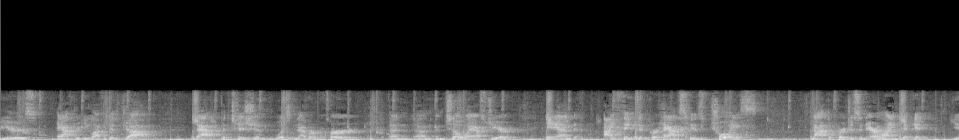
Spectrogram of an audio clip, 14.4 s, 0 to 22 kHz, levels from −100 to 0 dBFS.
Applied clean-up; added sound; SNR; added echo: none; Drum kit; 7 dB; none.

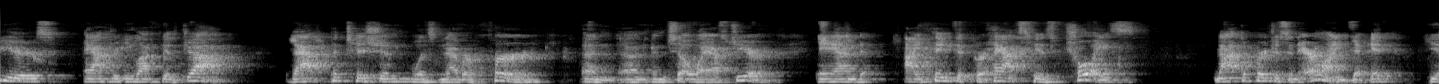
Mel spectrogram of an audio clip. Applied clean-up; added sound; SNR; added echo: neural mask model Resemble Enhance denoiser.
